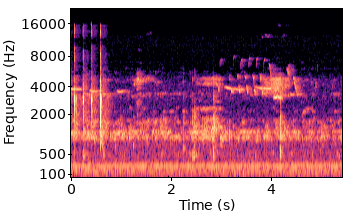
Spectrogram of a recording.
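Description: A quick run of sharp clicks, about five a second, that stops half a second in, then faint bird chirps and a short whistle over a steady low hum.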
